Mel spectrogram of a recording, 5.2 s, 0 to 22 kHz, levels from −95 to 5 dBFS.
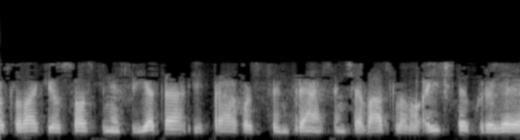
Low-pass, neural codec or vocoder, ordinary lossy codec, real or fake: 3.6 kHz; none; MP3, 16 kbps; real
